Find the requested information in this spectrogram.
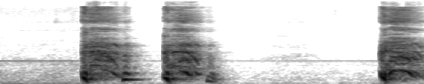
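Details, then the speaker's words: Girl coughing after smoking cannabis, noting that coughing with her mouth open makes her cough more: three harsh, dry coughs in quick succession, each with a raspy, throaty finish. "yeah I think I do notice coughing with your mouth open makes you cough more"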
